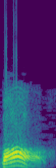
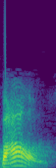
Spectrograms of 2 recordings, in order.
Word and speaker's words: Baals: Or they're called, the term is pronounced Baals or Baals.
